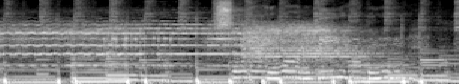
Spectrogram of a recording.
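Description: Electric lead guitar playing an instrumental break over drums and bass in a country-rock song: one long sustained note, then a wavering melodic line from about halfway through, where a cymbal crashes.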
